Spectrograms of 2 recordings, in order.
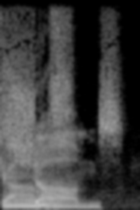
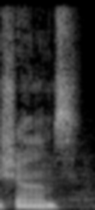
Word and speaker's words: Shams: say his name right it's charms and if that's sorry shams if this could touch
